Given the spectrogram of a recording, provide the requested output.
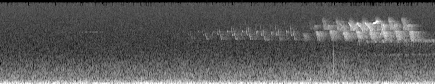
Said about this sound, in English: We got two oven birds now.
